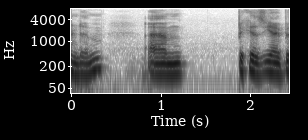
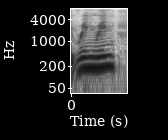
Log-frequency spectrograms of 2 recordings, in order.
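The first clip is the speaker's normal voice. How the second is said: louder rising "ring, ring"; imitated ringtone; 6 semitones higher, 6 dB louder than usual. Announcing Paul's call, ringtone voiced. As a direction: ring like the phone. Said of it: "when it rings, it says".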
